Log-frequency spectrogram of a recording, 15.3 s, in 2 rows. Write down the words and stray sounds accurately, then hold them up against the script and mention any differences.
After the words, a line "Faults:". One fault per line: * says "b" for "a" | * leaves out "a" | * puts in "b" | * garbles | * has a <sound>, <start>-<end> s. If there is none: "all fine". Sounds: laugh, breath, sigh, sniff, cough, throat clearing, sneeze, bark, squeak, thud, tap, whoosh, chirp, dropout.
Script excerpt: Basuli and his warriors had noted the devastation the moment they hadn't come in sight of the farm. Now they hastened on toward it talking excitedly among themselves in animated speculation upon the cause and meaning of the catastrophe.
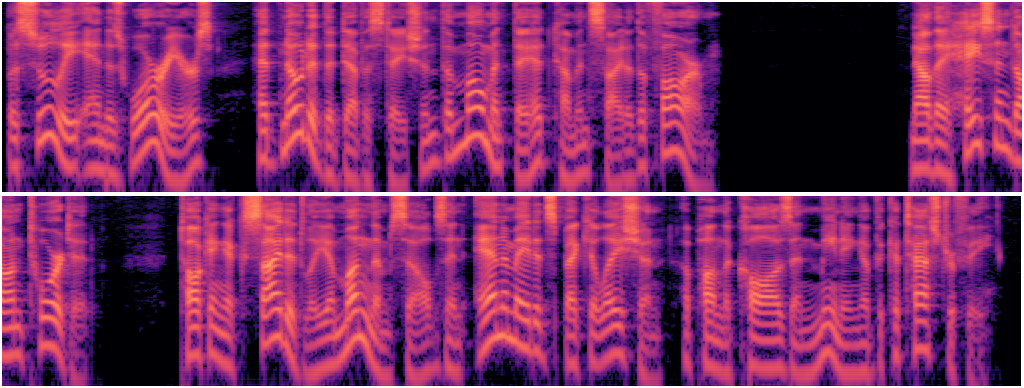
Basuli and his warriors had noted the devastation the moment they had come in sight of the farm. Now they hastened on toward it talking excitedly among themselves in animated speculation upon the cause and meaning of the catastrophe.
Faults:
* says "had" for "hadn't"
